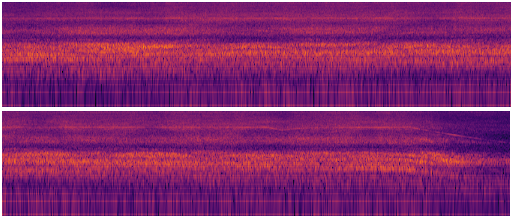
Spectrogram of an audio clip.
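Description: A paint spray gun spraying paint gives a steady, loud airy hiss that runs unbroken for several seconds and tapers slightly at the end, with no talking over it.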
